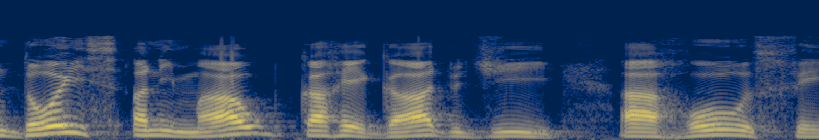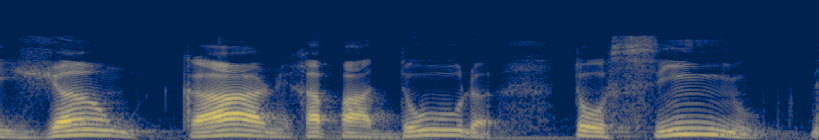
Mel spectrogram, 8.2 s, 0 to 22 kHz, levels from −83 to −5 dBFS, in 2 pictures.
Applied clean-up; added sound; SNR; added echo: none; none; none; none.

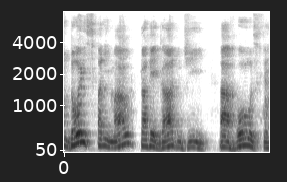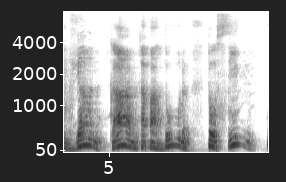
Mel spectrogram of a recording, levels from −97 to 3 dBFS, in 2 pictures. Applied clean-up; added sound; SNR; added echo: neural mask model DeepFilterNet 3.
